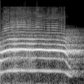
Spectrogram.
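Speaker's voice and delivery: high startled scream at the roach; retold scream. Retelling finding a roach, a sharp shriek. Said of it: "Like that".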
